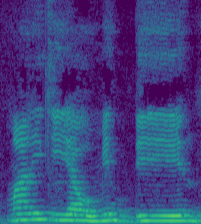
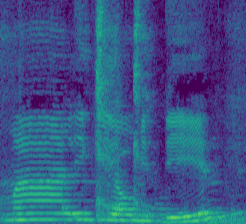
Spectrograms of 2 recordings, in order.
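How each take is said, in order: First: The first vowel of Maliki is kept short. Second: The first vowel of Maliki is held long. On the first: "baca handap" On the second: "membaca panjang"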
